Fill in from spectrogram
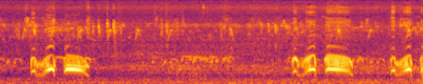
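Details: Spotted dove heard in a Thai decoy session, with a caged bird calling a wild one. A pair of loud coos is followed by a quiet gap, then the same coo pattern returns twice near the end.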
